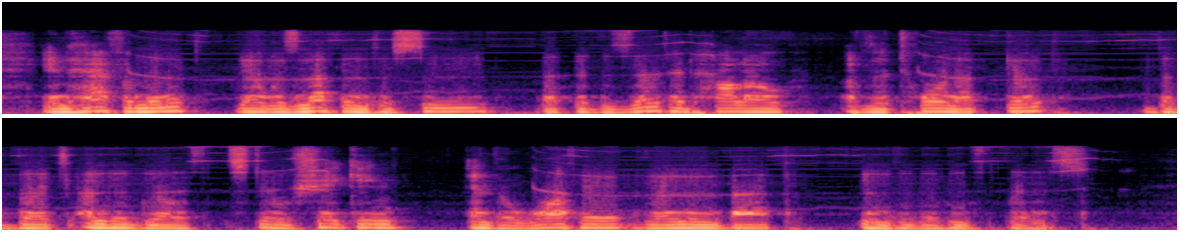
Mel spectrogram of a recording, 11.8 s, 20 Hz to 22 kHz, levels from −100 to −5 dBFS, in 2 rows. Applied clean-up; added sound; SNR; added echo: neural separator model SepFormer DNS4.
